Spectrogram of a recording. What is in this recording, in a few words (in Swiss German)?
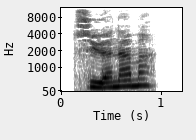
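"zunamme", Alsatian; medecine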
